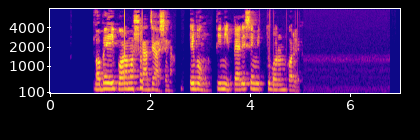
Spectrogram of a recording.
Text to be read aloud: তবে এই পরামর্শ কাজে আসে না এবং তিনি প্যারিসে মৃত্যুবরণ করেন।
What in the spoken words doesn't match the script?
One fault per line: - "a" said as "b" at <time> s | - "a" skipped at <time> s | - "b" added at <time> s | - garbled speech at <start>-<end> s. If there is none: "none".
none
